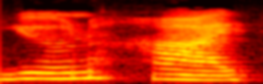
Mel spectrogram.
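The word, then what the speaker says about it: Unhei: "Yes, it's pronounced Yunhai." "And it means grace," Mr. Kim Kim added. "Younai," Joey said slowly, and this time perfectly.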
